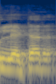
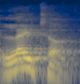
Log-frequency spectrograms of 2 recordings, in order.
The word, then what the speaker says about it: later: मैं तुमसे बाद में, मैं तुम्हें फ़ोन करूंगा, मैं तुमसे बाद में मिलूंगा, न कि सी यू लेटर, लेटर नहीं बोलेंगे, लाइटर।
